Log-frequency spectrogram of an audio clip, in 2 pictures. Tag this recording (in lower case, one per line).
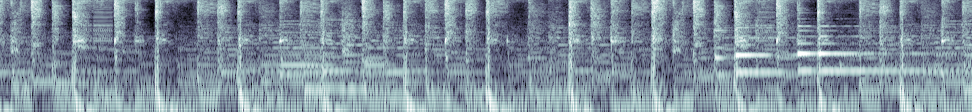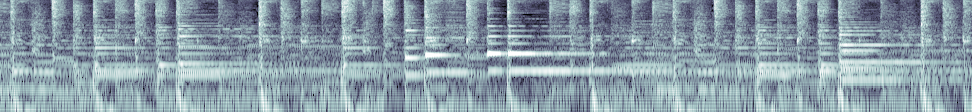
music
